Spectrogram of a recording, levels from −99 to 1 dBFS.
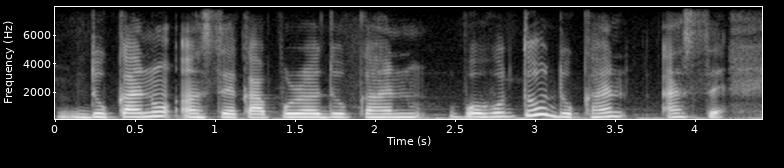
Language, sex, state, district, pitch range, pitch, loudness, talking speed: Assamese, female, Assam, Sonitpur, 240-260 Hz, 245 Hz, -14 LUFS, 95 wpm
